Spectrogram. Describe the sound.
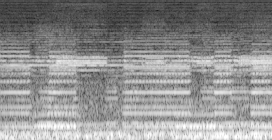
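Car horns honk as the first cars pull up to twelve petrol pumps during a price-cut event at a filling station. Several loud, sustained horn tones overlap continuously throughout.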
